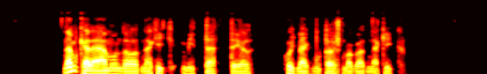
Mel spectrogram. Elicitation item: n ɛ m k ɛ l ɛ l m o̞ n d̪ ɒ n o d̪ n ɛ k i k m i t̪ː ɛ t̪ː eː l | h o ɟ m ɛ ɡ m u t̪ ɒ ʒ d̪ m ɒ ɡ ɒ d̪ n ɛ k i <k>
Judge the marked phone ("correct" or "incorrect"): correct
